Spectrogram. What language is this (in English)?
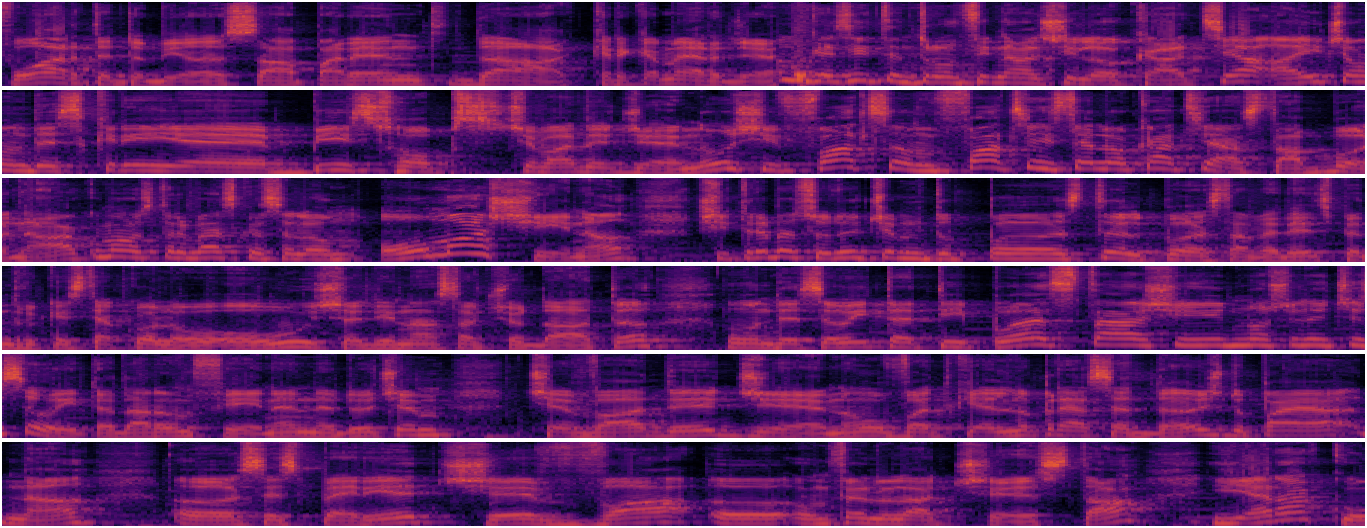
Romanian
